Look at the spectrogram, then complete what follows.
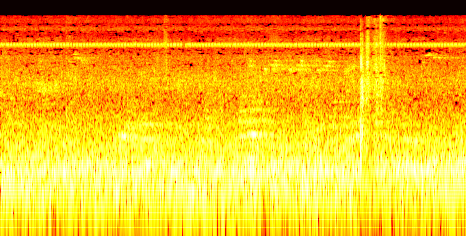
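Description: A tennis ball struck by a racket, a single sharp pop about four and a half seconds in with a second knock just after, over a steady high-pitched drone and outdoor background hiss.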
